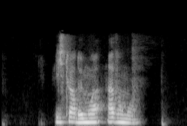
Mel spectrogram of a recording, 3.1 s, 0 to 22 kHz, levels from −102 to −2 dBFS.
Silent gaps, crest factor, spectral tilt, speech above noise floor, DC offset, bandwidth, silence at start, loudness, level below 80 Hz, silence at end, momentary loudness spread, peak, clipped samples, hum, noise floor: none; 18 dB; -7.5 dB/octave; 64 dB; under 0.1%; 7.2 kHz; 0.9 s; -21 LUFS; -58 dBFS; 0.4 s; 12 LU; -6 dBFS; under 0.1%; none; -84 dBFS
